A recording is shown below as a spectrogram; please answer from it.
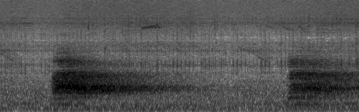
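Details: A European roe deer in the Carpathian mountains gives two hoarse, rasping barks about two seconds apart. A male and a female are barking during the spring mating period.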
